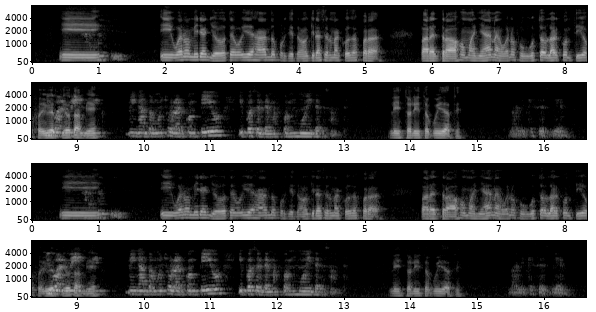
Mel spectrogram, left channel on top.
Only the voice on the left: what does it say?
Y,
y bueno, Miriam, yo te voy dejando porque tengo que ir a hacer unas cosas para, para el trabajo mañana. Bueno, fue un gusto hablar contigo, fue
divertido también.
Listo, listo, cuídate.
